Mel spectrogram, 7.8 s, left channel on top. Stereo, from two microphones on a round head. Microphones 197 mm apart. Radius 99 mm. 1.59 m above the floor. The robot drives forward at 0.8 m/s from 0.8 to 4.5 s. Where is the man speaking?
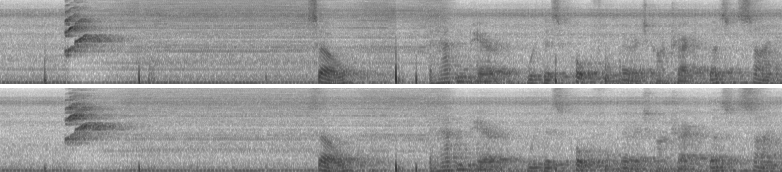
70° left (ahead or behind), 0.7 m; by 7.7 s 35° left (ahead or behind), 1.1 m.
